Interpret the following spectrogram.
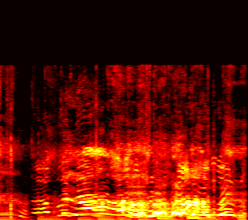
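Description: Children's voices shouting and squealing at play, with background music with a steady beat underneath.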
